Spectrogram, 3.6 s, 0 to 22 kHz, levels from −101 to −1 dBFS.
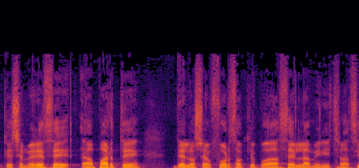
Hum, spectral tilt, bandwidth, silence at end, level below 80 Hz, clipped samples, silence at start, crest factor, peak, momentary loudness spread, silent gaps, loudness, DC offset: none; -5 dB/octave; 15.5 kHz; 0 s; -46 dBFS; under 0.1%; 0.05 s; 20 dB; -10 dBFS; 6 LU; none; -31 LUFS; under 0.1%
